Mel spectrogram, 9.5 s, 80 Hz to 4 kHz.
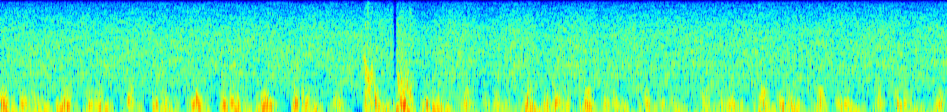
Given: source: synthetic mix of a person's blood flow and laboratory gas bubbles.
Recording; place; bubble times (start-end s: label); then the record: Doppler ultrasound of blood flow; precordium
3.61-3.80 s: bubbles
3.91-4.13 s: bubbles
From the record:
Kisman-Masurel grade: 213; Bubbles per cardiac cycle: several, 3 to 8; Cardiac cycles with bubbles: 1 to 10%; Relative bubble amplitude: loud (0.450 to 0.775); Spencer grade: 1 (occasional bubble signal discernible with the cardiac motion signal, with majority of cardiac periods free of bubbles); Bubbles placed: anywhere in the cardiac cycle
